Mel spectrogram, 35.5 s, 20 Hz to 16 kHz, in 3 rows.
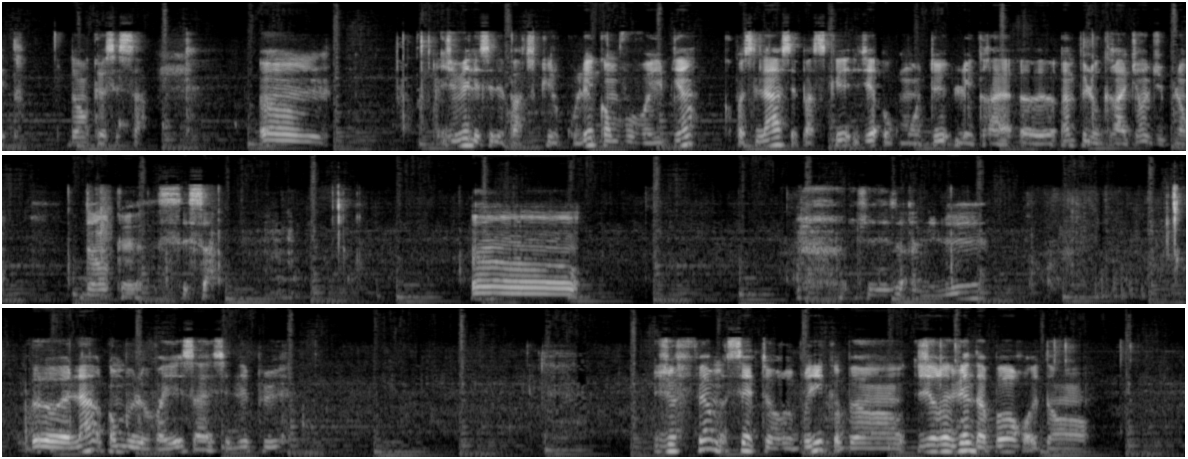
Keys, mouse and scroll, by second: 0.1-2.9 drag, 2.9-4.1 scroll down 9, 4.1 space, 5.5 space, 8.4-11.1 drag, 11.1 space, 12.8 space, 13.7 shift+Left, 14.1 space, 16.9 space, 18.8-20.9 drag, 20.9 shift+Left, 21.5 space, 24.8 space, 27.1 space.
